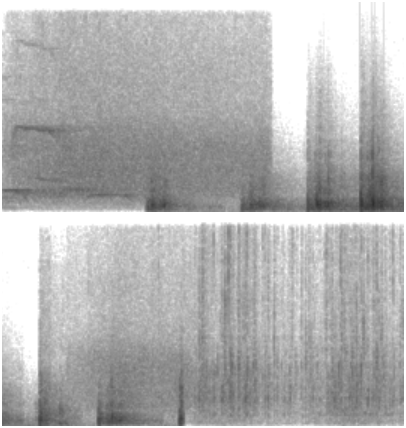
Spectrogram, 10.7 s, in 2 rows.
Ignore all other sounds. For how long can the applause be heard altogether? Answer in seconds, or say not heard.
8 s.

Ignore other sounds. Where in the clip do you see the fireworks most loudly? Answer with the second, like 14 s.
5 s.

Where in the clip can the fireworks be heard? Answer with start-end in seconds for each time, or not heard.
1.9-7.8.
